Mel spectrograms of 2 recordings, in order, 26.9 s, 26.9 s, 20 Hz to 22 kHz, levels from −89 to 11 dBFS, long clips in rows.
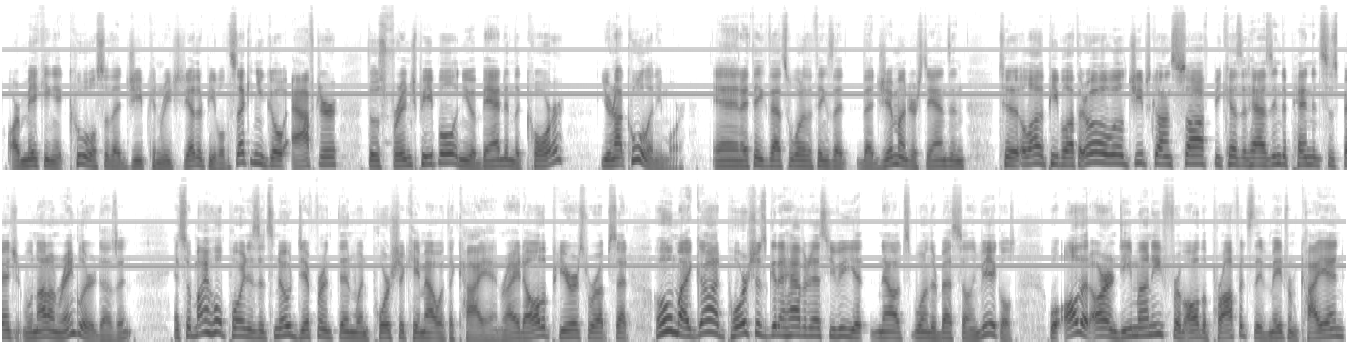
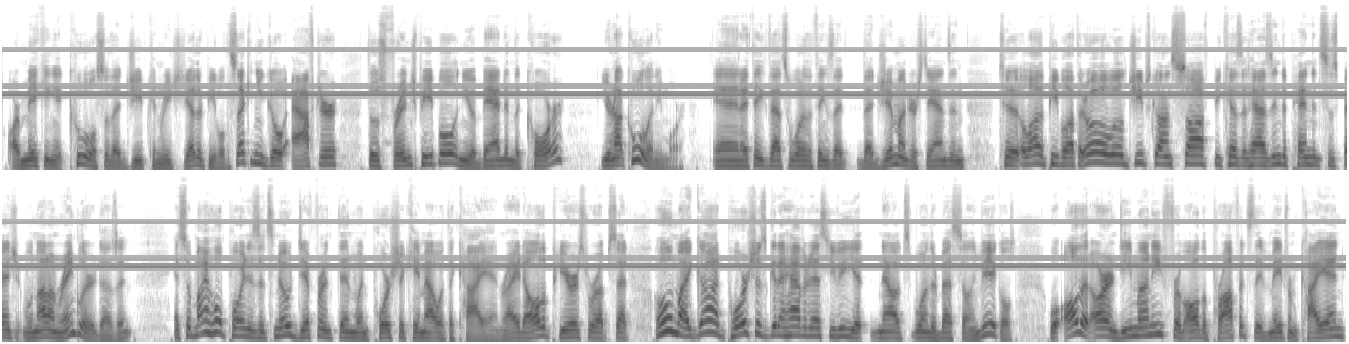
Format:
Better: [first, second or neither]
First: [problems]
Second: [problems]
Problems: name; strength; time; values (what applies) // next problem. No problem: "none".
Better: first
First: high-pitched whine; faint; throughout; 2.5 kHz, 20 dB below the speech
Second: high-pitched whine; loud; throughout; 2.5 kHz, 10 dB below the speech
